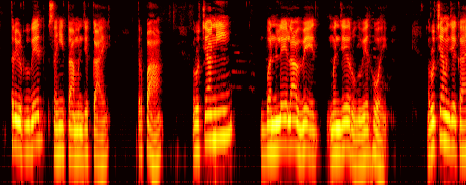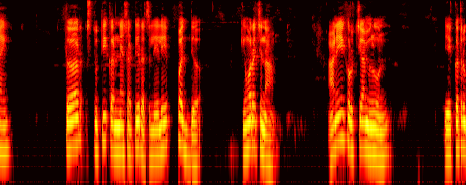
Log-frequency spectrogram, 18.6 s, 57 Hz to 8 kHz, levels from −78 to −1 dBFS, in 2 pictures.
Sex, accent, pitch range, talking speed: male, native, 125-165 Hz, 85 wpm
